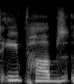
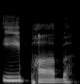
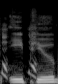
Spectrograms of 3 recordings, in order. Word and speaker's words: EPUB: My pronunciation of ePube as ePube clearly provided more entertainment for the Irvin Army and Jane Jordan than the correct version ever could.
